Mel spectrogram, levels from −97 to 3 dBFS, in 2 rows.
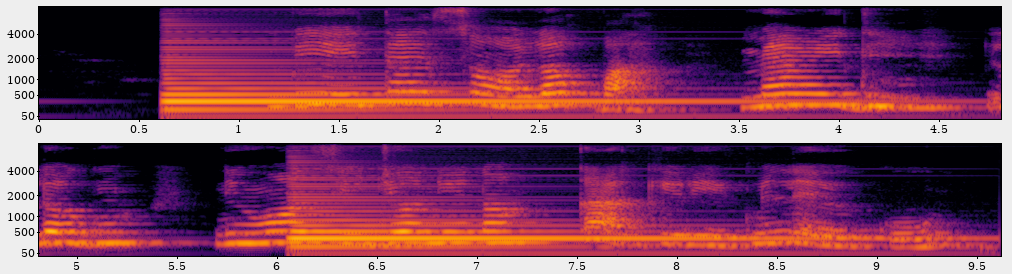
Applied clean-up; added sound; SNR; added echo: none; Acoustic guitar; -2 dB; reverberation time 0.6 s.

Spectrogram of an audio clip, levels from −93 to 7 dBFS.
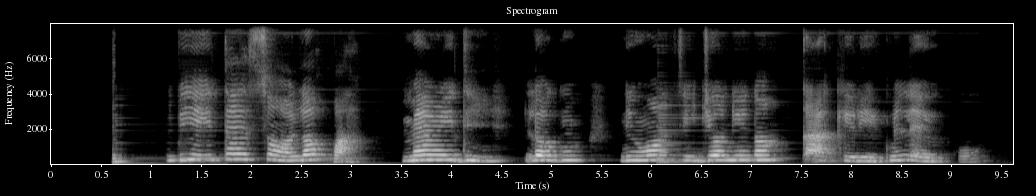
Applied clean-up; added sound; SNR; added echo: neural mask model DeepFilterNet 3.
